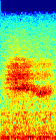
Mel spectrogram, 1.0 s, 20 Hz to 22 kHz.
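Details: Adult around 40 with biopsy-confirmed sarcoidosis flaring up, on inhaled steroid: one quick, noisy, gasping breath drawn in between phrases while talking, audible breathlessness.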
